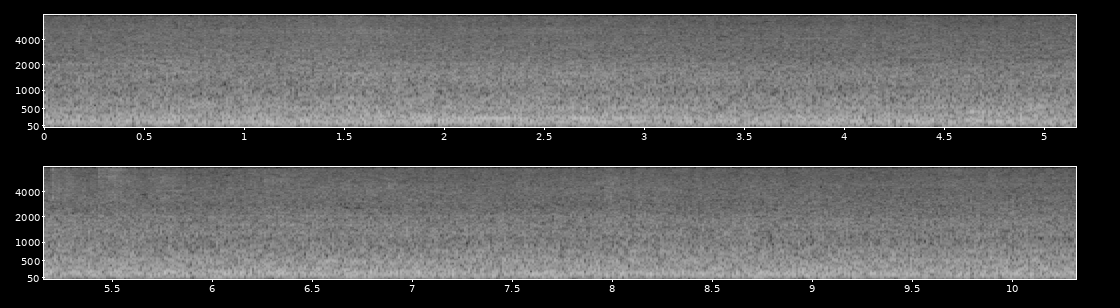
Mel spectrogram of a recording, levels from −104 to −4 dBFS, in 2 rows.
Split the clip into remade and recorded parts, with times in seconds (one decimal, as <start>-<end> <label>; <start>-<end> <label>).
0.0-10.3 recorded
